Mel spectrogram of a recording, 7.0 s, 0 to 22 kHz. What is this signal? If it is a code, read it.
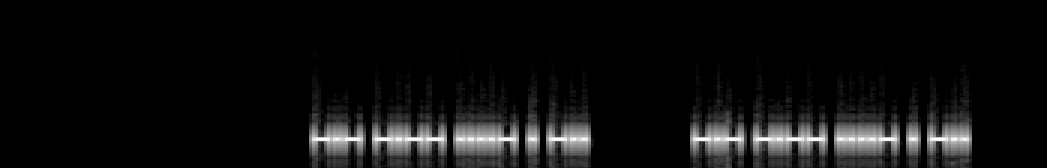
Morse code, heard as a keyed tone, about 34 wpm, 700 Hz. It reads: KY4ED KY4ED
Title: USA Call Signs - 5 Characters - Repeated 2x - 35wpm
